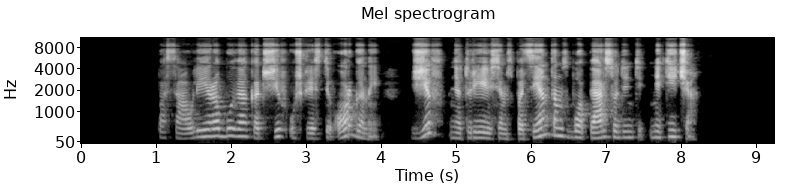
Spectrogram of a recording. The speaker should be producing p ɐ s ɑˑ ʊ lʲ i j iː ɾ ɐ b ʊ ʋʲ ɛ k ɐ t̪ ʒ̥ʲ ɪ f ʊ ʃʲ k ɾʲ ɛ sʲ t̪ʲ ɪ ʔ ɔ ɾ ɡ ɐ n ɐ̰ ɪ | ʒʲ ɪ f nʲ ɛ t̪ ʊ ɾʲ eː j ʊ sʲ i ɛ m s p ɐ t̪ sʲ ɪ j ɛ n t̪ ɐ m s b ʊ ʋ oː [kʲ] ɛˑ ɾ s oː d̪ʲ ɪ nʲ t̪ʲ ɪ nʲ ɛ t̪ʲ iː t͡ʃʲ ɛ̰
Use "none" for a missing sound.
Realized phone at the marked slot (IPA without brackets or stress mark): pʲ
